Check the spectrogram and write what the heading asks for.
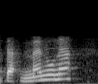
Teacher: وفي وجه آخر اللي هو الاختلاس، هضطر بقى أفك النون المشددة اللي قدامكم دي، تبقى اثنين نون، النون الاولى مضمومه والثانيه مفتوحه تبقى تأمننا، فهختلف ضمه النون الاولى تأمننا.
